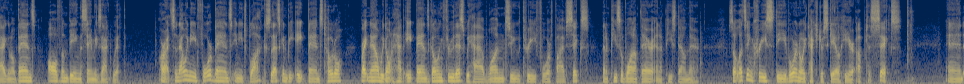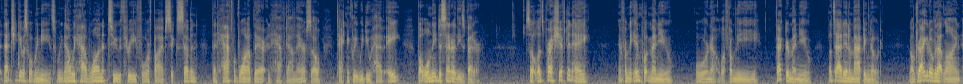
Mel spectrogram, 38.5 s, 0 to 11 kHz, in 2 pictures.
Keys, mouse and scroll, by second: 16.5 click, 17.5 KP_6, 18.0 Return, 29.1 scroll down 1, 29.4 middle click, 30.6 shift+a, 36.4 click.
